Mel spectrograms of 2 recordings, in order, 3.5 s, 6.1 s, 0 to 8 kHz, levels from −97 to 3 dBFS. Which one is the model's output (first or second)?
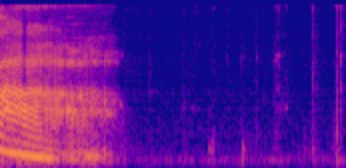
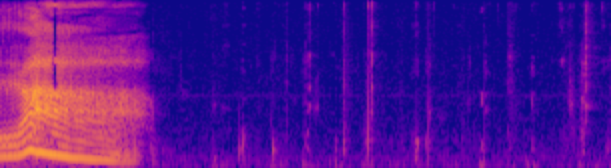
first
